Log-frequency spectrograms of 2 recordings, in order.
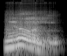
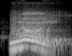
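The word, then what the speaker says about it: נון: N as we pronounce the N in net.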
